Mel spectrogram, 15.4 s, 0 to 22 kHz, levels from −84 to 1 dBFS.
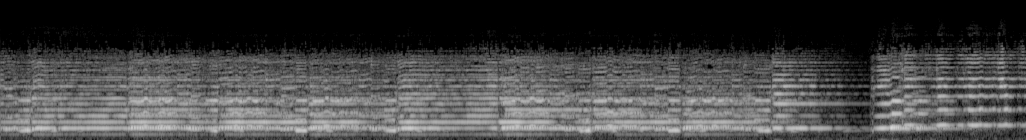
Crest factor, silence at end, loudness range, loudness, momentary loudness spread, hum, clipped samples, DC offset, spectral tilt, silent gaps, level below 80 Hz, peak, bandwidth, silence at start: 14 dB; 0 s; 2 LU; -22 LUFS; 6 LU; none; under 0.1%; under 0.1%; -5.5 dB/octave; none; -64 dBFS; -8 dBFS; 6.4 kHz; 0 s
